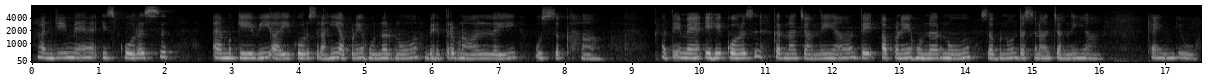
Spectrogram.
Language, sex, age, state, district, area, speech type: Punjabi, female, 30-45, Punjab, Ludhiana, urban, spontaneous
